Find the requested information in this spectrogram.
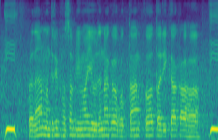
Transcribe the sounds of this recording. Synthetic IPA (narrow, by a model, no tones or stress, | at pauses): pɾɐd̪ʱaːnmə̃nt̪ɾipʰɐsəlbimajoːd͡ʒnakabʱɐɡt̪aːnkɐt̪ɐɾiːkakaɦɛ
